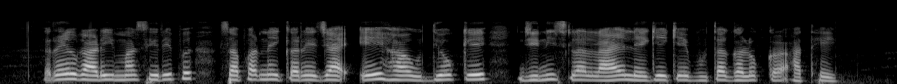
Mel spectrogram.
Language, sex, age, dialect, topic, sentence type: Chhattisgarhi, female, 41-45, Western/Budati/Khatahi, banking, statement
